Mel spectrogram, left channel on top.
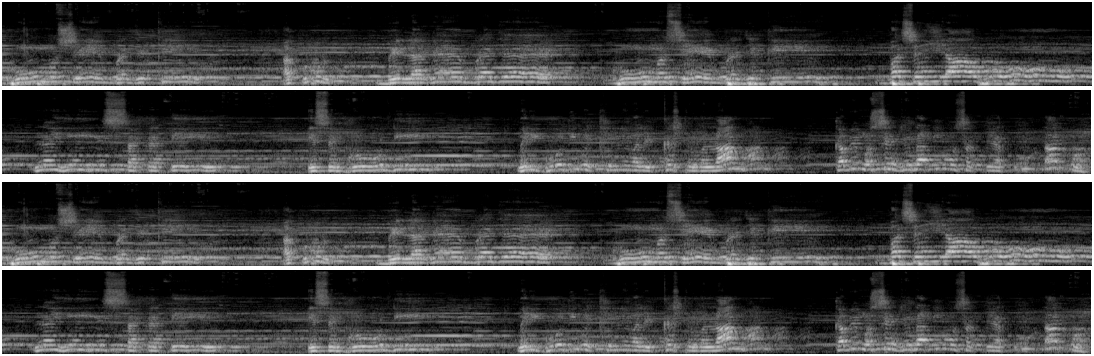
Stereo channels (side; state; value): both; identical; correlation 1.00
